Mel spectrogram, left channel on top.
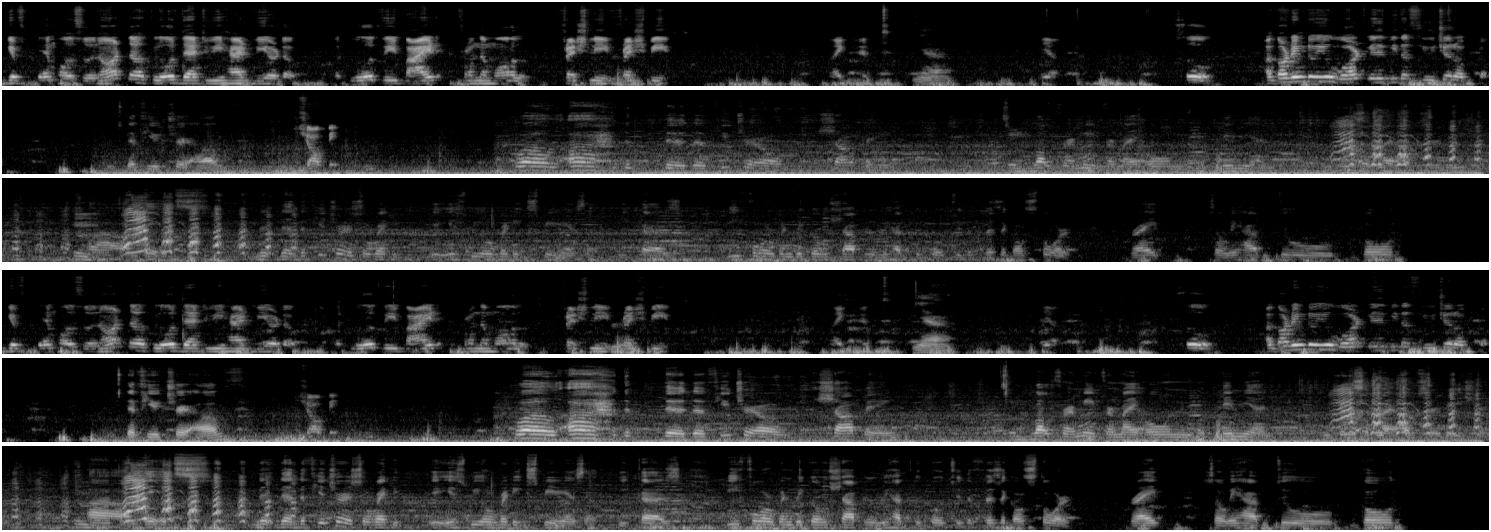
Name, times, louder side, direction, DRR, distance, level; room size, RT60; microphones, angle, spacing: voice 1, 0.0-2.9 3.5-5.2 5.6-6.7 8.3-8.7 10.4-10.6 11.8-12.1 12.6-14.6 17.8-18.1 24.9-25.2 30.4-30.8, left 3 dB, 65° left, 0.6 m, -25 dB
voice 2, 6.1-6.4 7.3-10.1 10.4-11.5 14.1-14.7 15.2-17.9 18.9-19.2 19.6-24.0 24.9-27.6 28.0-29.9 30.2-30.3 30.6-40.5 41.0-41.3 41.8-43.7, right 6 dB, 90° right, 0.4 m, -31 dB
sound 1, 15.8-29.7, equal, 15° left, 0.4 m, -32 dB
sound 2, 19.8-39.7, right 1 dB, 25° right, 0.9 m, -41 dB
Laughter, 28.1-30.4 30.8-32.7, right 3 dB, 50° right, 0.7 m, -25 dB
2.4 x 2.2 x 2.5 m
head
